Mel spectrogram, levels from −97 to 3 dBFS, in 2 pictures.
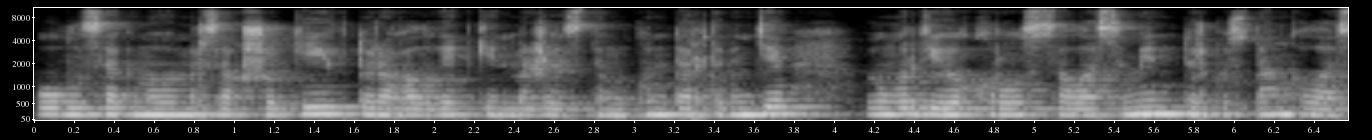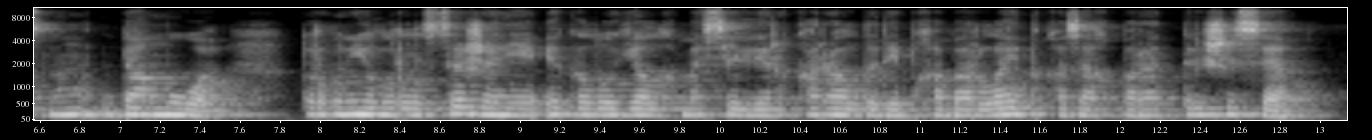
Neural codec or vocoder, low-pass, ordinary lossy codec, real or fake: none; 9.9 kHz; none; real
